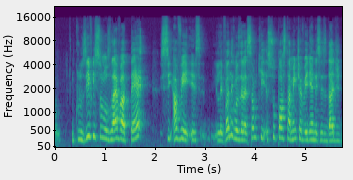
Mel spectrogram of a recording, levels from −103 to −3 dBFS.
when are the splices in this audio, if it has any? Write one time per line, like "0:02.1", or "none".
0:01.9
